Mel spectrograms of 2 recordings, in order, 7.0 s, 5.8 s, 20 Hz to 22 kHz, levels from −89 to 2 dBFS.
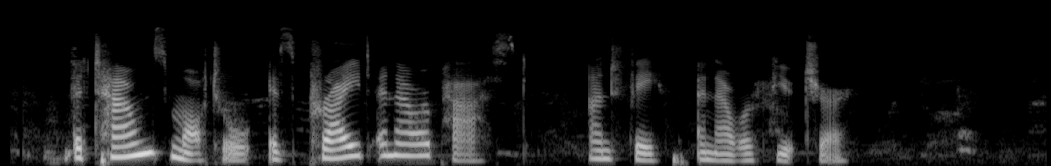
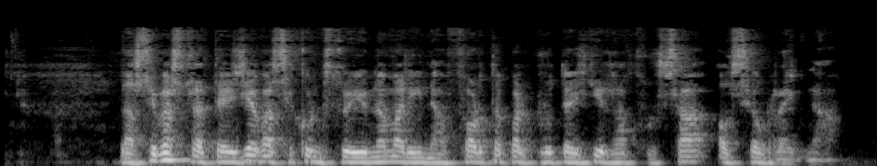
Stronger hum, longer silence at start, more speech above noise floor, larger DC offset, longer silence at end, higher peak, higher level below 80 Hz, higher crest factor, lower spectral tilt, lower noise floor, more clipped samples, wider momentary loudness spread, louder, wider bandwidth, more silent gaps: neither; second, 0.45 s vs 0.8 s; first, 45 dB vs 31 dB; neither; first, 1.35 s vs 0.3 s; about the same, -6 dBFS vs -8 dBFS; second, -64 dBFS vs -50 dBFS; about the same, 20 dB vs 18 dB; first, -7.5 dB/octave vs -5.5 dB/octave; first, -70 dBFS vs -57 dBFS; neither; first, 17 LU vs 9 LU; about the same, -25 LUFS vs -26 LUFS; second, 7.8 kHz vs 11.5 kHz; neither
